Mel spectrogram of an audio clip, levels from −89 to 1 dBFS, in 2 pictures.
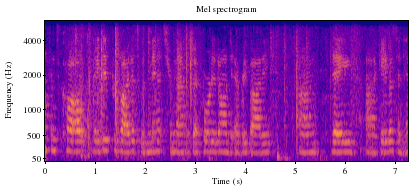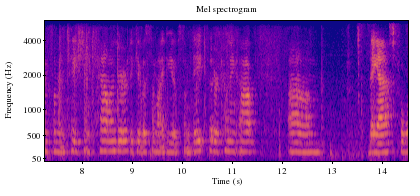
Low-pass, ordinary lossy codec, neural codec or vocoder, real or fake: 5.4 kHz; Opus, 16 kbps; none; real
